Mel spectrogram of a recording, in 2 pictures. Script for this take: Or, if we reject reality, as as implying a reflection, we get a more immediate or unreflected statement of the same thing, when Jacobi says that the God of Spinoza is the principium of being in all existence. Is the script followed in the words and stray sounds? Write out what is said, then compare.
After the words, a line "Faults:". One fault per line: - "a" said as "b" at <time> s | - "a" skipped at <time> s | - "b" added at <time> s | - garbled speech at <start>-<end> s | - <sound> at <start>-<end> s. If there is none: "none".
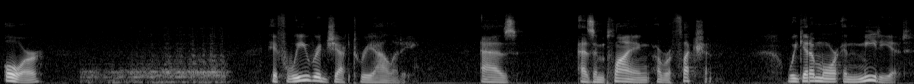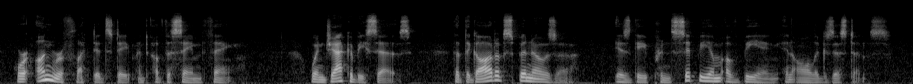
Or, if we reject reality, as as implying a reflection, we get a more immediate or unreflected statement of the same thing, when Jacobi says that the God of Spinoza is the principium of being in all existence.
Faults:
- tap at 0.8-2.3 s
